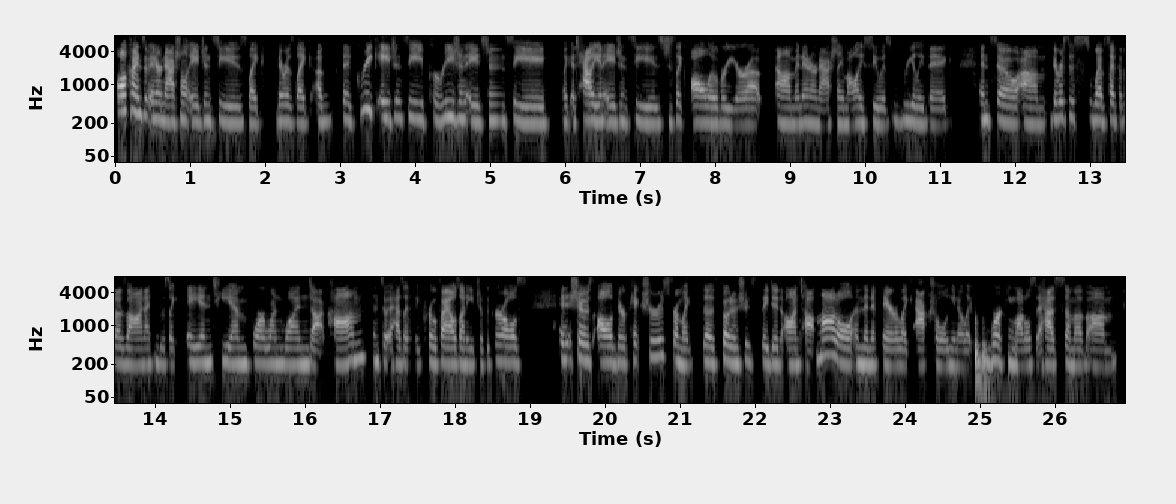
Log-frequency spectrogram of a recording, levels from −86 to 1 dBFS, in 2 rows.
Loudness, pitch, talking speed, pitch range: -38 LUFS, 205 Hz, 205 wpm, 195-225 Hz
